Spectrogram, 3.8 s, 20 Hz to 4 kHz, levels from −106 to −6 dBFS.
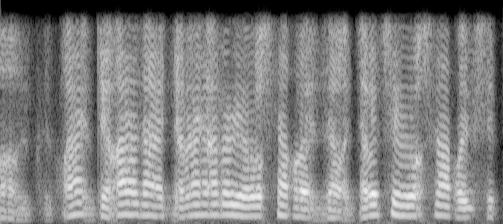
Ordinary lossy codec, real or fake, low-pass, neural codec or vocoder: none; fake; 3.6 kHz; codec, 16 kHz, 0.5 kbps, FreqCodec, smaller model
